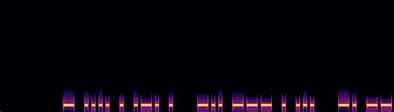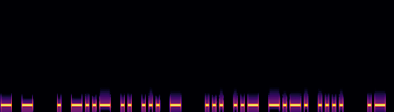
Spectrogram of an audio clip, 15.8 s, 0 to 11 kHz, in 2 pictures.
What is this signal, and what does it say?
Morse code, heard as a keyed tone, about 17 wpm, 700 Hz. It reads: THERE DOES NOT EXIST SUCH A
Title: Sentences from Top 1400 Words 17wpm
